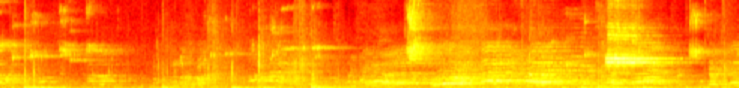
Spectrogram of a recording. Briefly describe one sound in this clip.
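A basketball bounces with dull thuds.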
